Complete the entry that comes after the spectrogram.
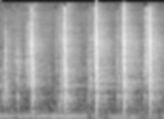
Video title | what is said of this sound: My Thoughts - Stillman & Birn | you can tell the difference between the sound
